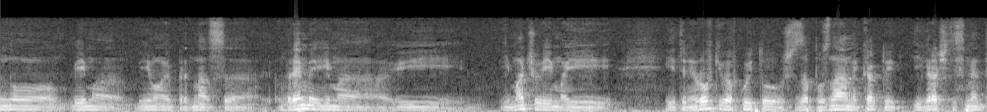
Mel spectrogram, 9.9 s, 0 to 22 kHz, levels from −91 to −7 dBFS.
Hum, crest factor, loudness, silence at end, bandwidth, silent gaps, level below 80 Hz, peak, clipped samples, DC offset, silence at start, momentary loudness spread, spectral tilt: none; 16 dB; -16 LUFS; 0 s; 11.5 kHz; none; -28 dBFS; 0 dBFS; under 0.1%; under 0.1%; 0 s; 12 LU; -7 dB/octave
